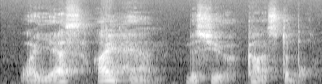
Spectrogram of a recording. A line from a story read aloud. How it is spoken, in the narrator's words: replied Mum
